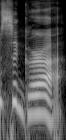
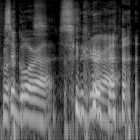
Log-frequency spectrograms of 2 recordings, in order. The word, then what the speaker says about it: Segura: who doesn't know Tom Segura girl sagora how do you say it Josh I think it's Sagara thank you Josh big deal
